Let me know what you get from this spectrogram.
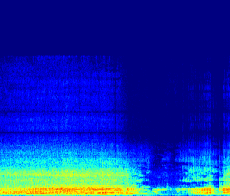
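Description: Demolition derby car engine revving hard, its pitch climbing for about two seconds, then dropping off about three seconds in and revving up again near the end.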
